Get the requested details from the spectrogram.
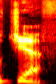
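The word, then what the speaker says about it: Gef: I think it's yeah, they spell it with a G, but the pronunciation is just normal Jeff.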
